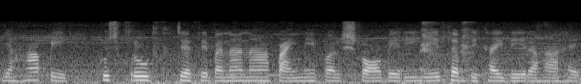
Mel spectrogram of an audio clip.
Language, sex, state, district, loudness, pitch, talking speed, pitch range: Hindi, male, Maharashtra, Mumbai Suburban, -18 LUFS, 165 Hz, 145 wpm, 160-175 Hz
